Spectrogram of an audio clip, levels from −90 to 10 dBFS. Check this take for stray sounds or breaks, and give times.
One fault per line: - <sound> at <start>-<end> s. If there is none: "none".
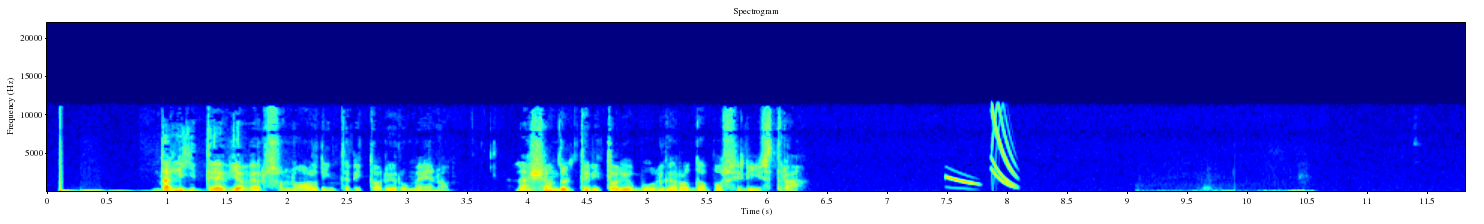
- chirp at 7.5-8.1 s
- bark at 9.1-10.6 s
